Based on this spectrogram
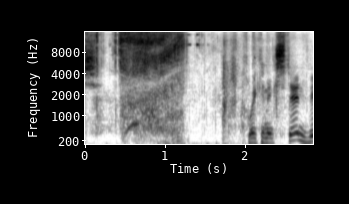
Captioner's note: velcro tearing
